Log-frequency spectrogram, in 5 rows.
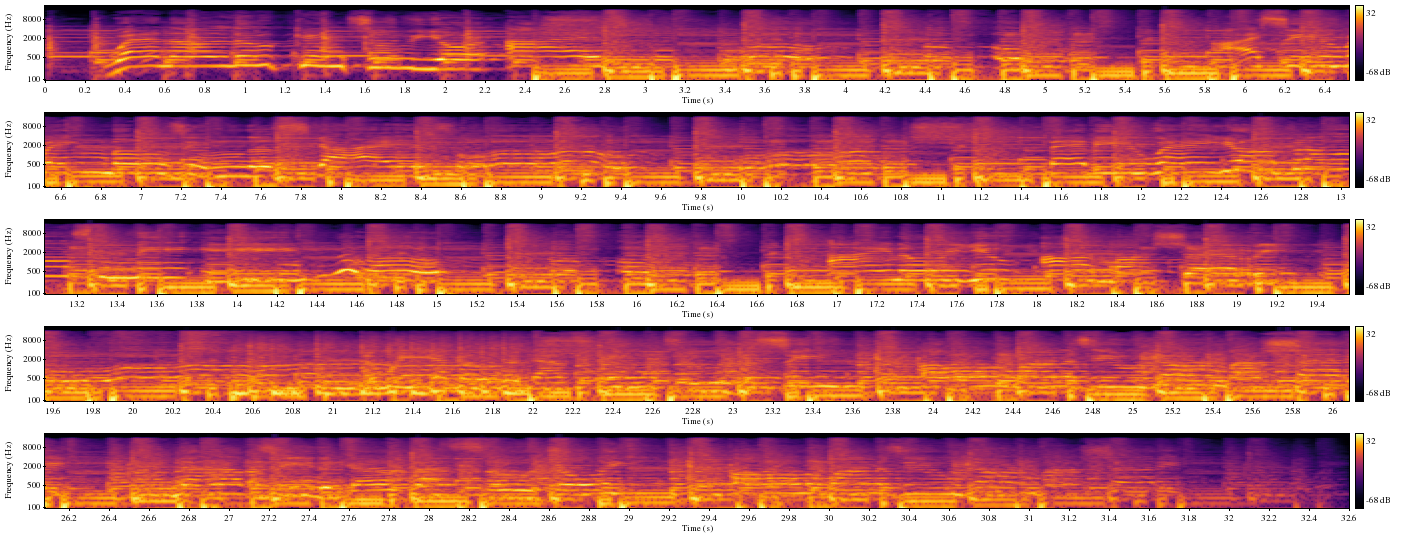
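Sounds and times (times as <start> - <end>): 
jive music: 0.0 - 32.5.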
